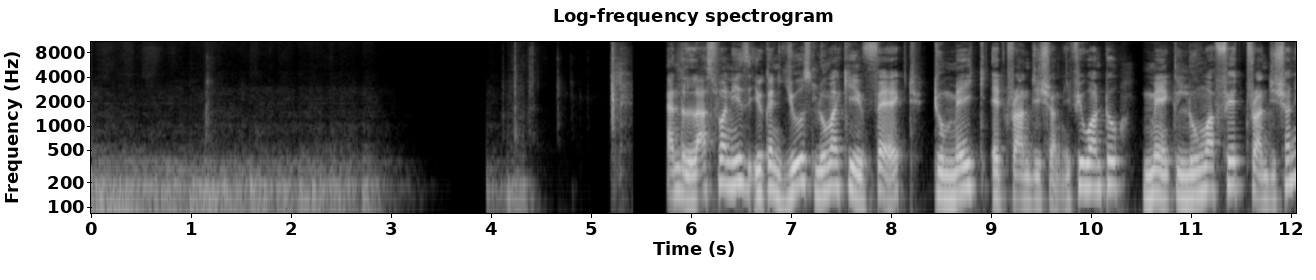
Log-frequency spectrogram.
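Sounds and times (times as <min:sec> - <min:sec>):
low outdoor rumble: 0:00.0 - 0:03.1.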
